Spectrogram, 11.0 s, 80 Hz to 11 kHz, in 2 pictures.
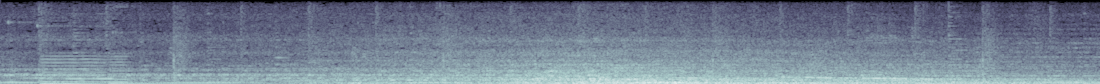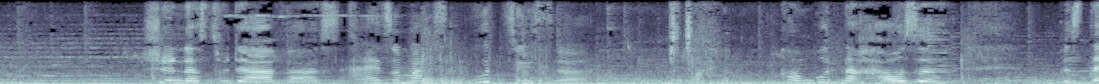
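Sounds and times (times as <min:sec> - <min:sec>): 
train arriving at a station: 0:00.0 - 0:08.6
low hum: 0:00.7 - 0:06.9
speech: 0:06.4 - 0:10.9.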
